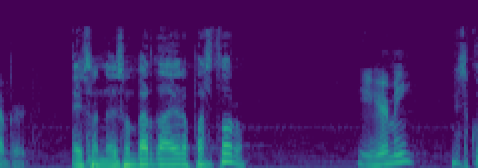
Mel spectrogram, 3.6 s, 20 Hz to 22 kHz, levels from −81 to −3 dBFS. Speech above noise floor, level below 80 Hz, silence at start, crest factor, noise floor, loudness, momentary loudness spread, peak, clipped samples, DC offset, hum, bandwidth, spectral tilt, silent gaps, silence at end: 30 dB; -60 dBFS; 0 s; 20 dB; -64 dBFS; -35 LUFS; 15 LU; -16 dBFS; under 0.1%; under 0.1%; 60 Hz at -65 dBFS; 11.5 kHz; -6 dB/octave; none; 0 s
